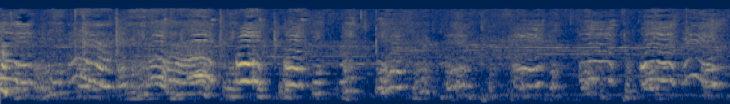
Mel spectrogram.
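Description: Several young Bernese Mountain Dog puppies whimpering and yipping, with short, overlapping high calls throughout as they crowd around their food bowls.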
